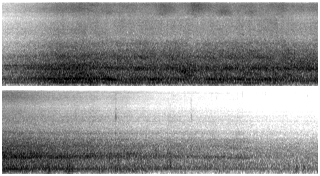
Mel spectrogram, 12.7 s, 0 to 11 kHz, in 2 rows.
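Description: Class 222 Meridian diesel multiple unit passing through at speed: underfloor diesel engines with the rush of wheels on rail. It builds to a peak within about two seconds, holds, then fades away after about eight seconds.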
